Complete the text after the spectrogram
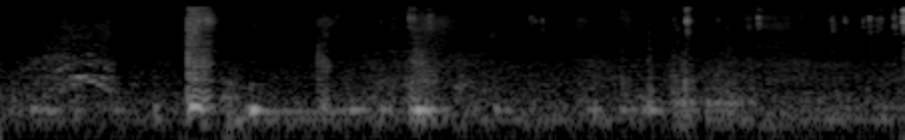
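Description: An acoustic guitar is strummed softly.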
